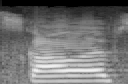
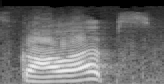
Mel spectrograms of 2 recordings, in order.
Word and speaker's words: scallops: You can do it with some seafood, like some good scallops or shrimp. And yes, they're called scallops. We don't call them scallops. They're from New England. I'm from New England. I say it right.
